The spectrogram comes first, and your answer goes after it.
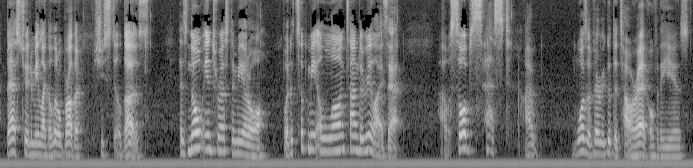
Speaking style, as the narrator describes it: Bess sighed

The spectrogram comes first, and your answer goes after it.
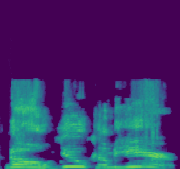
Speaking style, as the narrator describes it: screamed

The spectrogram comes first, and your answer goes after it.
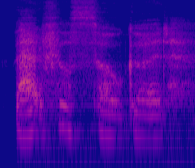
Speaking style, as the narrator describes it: she rasped

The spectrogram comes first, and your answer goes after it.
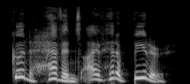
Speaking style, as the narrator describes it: exclaimed Sir Geoffrey

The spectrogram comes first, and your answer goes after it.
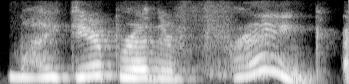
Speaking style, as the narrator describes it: I cried out joyously

